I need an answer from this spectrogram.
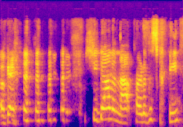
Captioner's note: laughing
